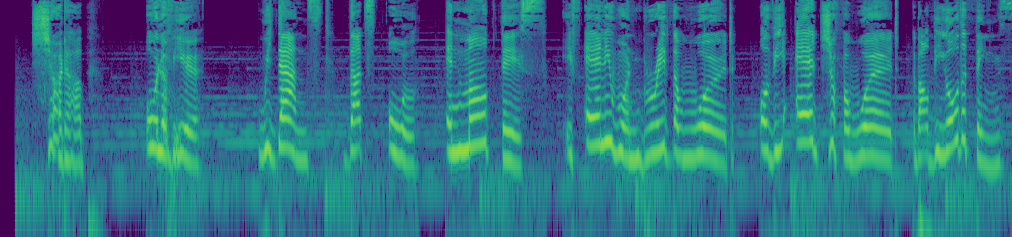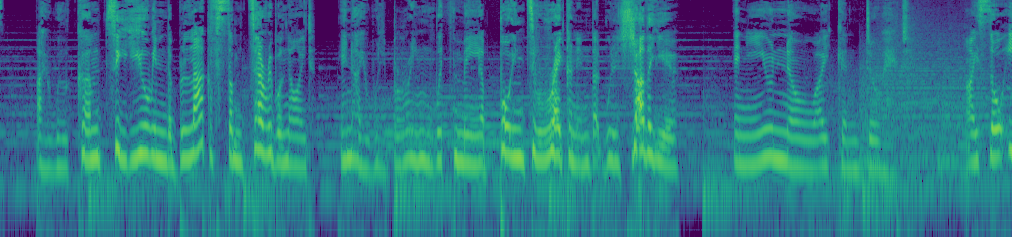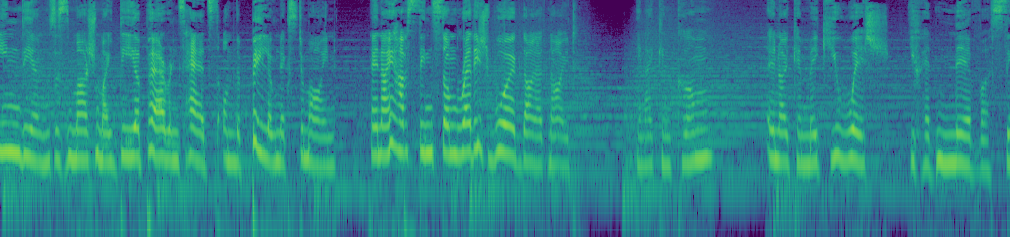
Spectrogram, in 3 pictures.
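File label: Spanish English, female, audiobook; accent of spain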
